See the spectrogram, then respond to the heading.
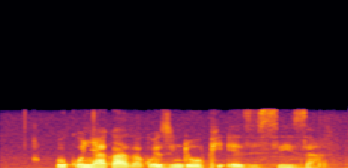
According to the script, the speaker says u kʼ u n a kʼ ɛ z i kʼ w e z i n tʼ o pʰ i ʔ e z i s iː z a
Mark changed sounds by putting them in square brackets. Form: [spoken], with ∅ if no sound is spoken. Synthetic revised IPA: u kʼ u [ɲ] a kʼ [a] z [a] kʼ w e z i n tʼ o pʰ i ʔ e z i s iː z a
